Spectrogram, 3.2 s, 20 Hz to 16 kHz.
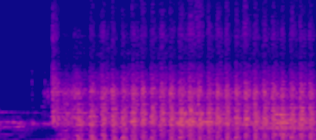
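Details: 2010 BMW E60 3.5 diesel (285 hp), errors 6292/6293: the starter cranks steadily at about 3.5 pulses a second but never fires, because the fuel pump is not running (wires disconnected).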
